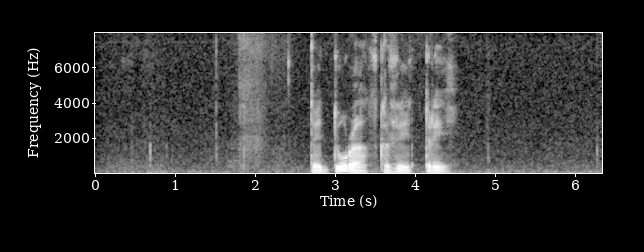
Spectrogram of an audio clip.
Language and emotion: Russian, angry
